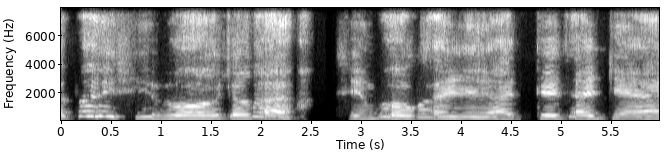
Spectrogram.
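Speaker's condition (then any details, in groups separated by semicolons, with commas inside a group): Cerebral palsy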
